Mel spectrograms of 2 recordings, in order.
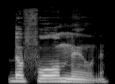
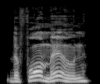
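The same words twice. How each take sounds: First: Slow, drawn-out THE FULL MOON; slow mysterious caller. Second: Higher pitch with FULL punched, then falling; surprised echo question. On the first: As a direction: stretch "The full moon" out evenly. Caller's line, then [name] repeats it. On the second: [name] repeats caller's words, surprised. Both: Acted.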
